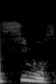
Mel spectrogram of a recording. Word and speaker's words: Simons: Et Simons, son nom est flamand. Son père et son nom de famille, hein, Simons, avec le S qui se prononce à la fin.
